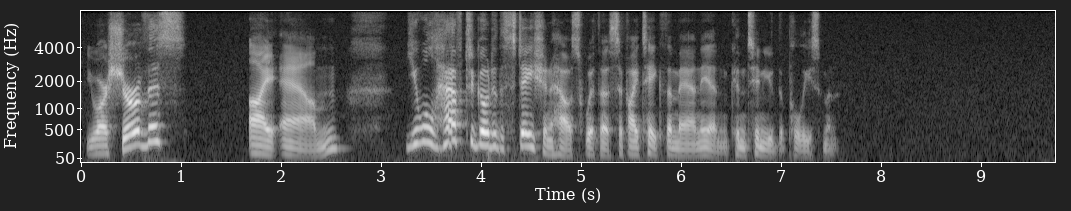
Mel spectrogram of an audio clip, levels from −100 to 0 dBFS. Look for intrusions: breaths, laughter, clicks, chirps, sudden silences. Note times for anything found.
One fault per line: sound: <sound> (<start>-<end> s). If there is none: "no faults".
no faults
